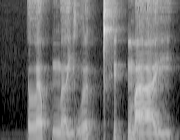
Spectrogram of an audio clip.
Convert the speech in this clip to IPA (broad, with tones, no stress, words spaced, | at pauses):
lɐ˨p̚n̪ɐ˨˩jwɵ˥t̚ t̪ʰɪ˥k̚maː˨j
